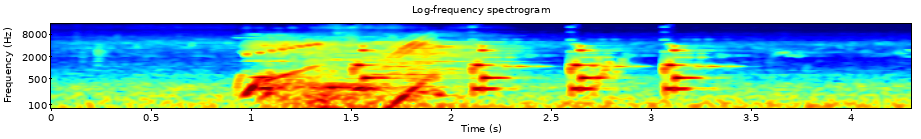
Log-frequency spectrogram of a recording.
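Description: Bright chimes ring quickly in a row.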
